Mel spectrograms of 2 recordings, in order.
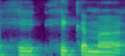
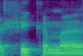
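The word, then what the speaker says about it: jícama: In English, we don't usually say the J like an English J.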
